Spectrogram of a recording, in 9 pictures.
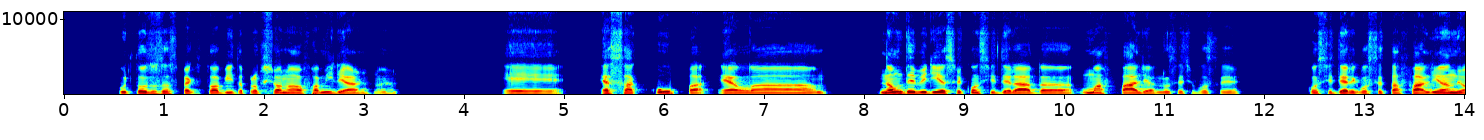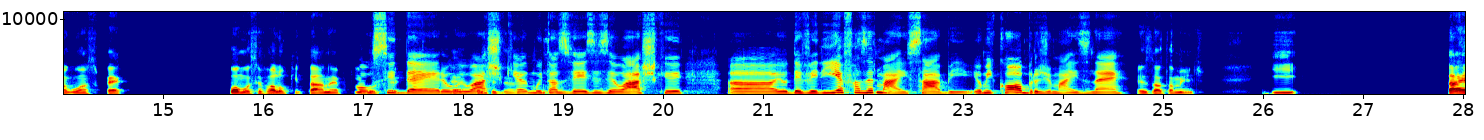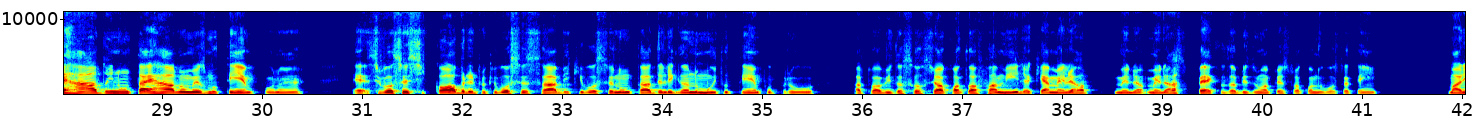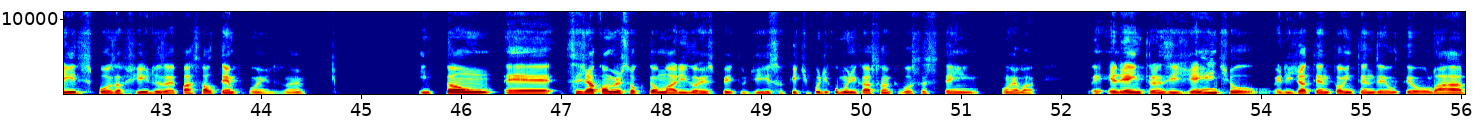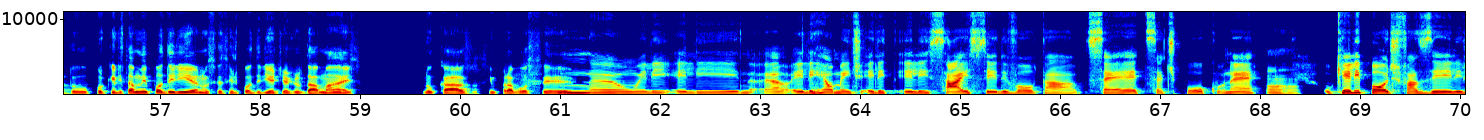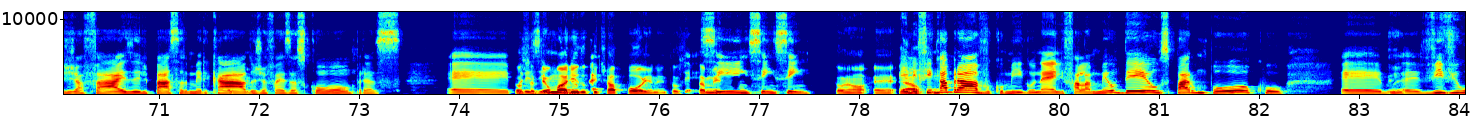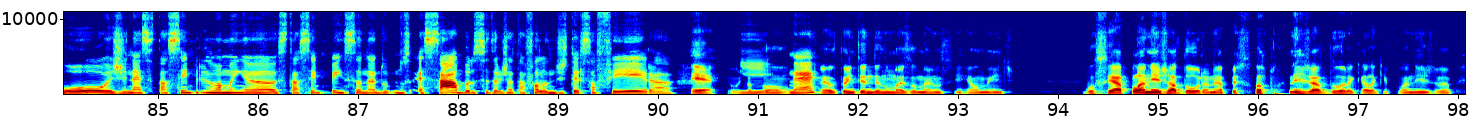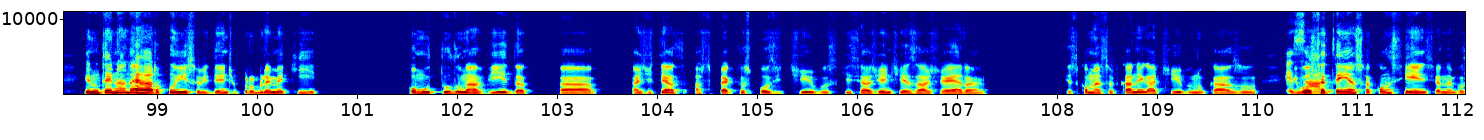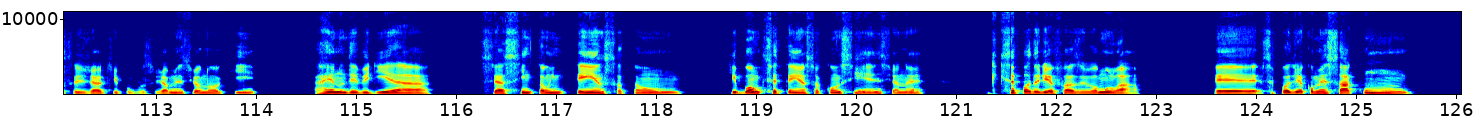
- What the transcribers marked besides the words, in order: tapping; other background noise; laughing while speaking: "pessoa planejadora"
- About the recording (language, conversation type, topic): Portuguese, advice, Por que me sinto culpado ou ansioso ao tirar um tempo livre?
